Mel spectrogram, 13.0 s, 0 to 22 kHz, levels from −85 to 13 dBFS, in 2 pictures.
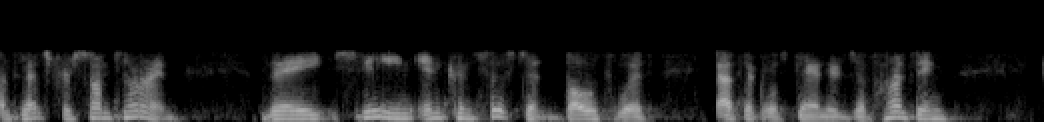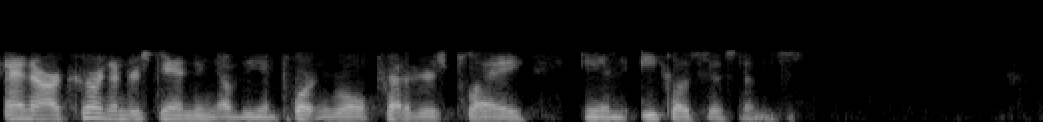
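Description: Tandem speech coding runs throughout this speech clip: roughness, muffling and warble fit three low-rate speech codecs in a row, likely AMR-NB twice then G.729A, each recoding the last one's degraded output. Nothing is heard above 3.7 kHz.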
